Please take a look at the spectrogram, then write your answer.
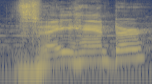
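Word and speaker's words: Zweihänder: The W in Zweihander is pronounced as a V. So Zweihander, is that the name, that the way it's pronounced?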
